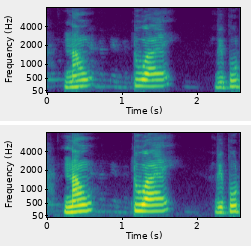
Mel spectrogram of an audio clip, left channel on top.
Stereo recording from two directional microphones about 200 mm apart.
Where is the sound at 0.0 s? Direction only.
55° right (ahead or behind).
